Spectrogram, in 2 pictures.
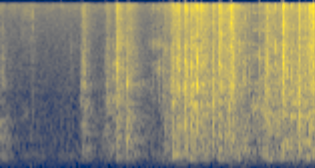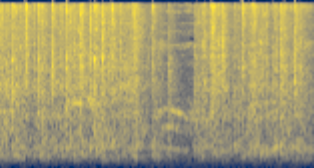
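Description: Toddler's plastic toy push lawn mower clattering with rapid clicks as it is pushed along the floor, starting about two seconds in.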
